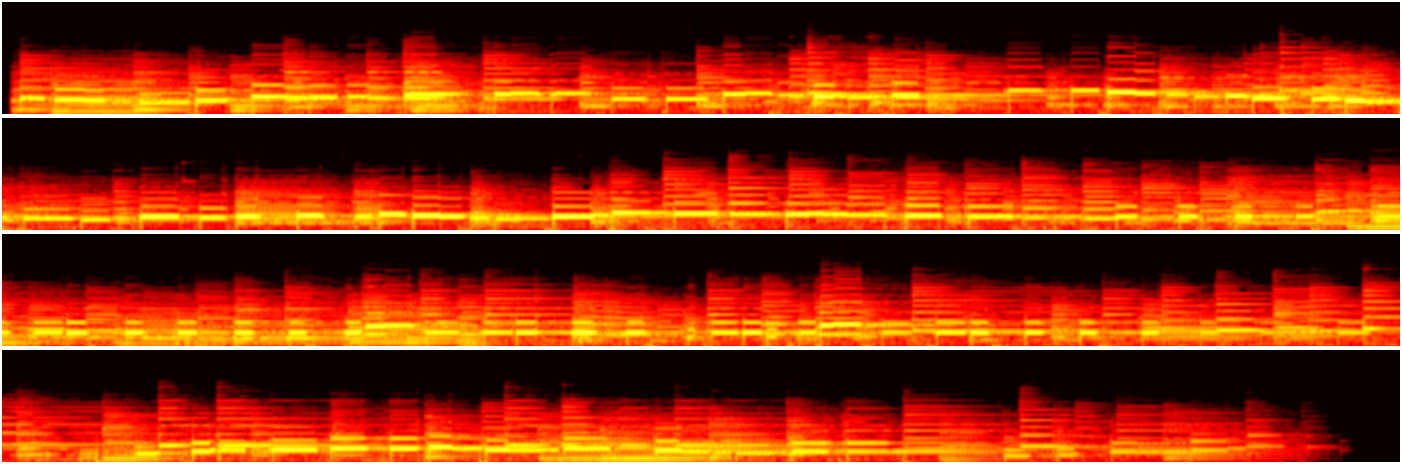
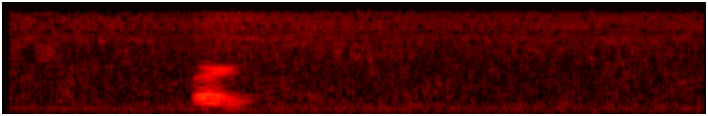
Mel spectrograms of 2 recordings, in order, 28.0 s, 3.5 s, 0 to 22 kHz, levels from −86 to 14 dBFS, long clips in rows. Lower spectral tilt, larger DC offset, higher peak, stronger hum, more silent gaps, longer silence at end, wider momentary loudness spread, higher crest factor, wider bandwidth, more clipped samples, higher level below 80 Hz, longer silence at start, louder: first, -9.5 dB/octave vs -1.5 dB/octave; neither; first, -2 dBFS vs -32 dBFS; second, none vs 50 Hz at -75 dBFS; neither; first, 0.6 s vs 0 s; about the same, 9 LU vs 10 LU; second, 14 dB vs 22 dB; second, 5.2 kHz vs 16.5 kHz; neither; first, -42 dBFS vs -88 dBFS; about the same, 0.05 s vs 0.05 s; first, -15 LUFS vs -51 LUFS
